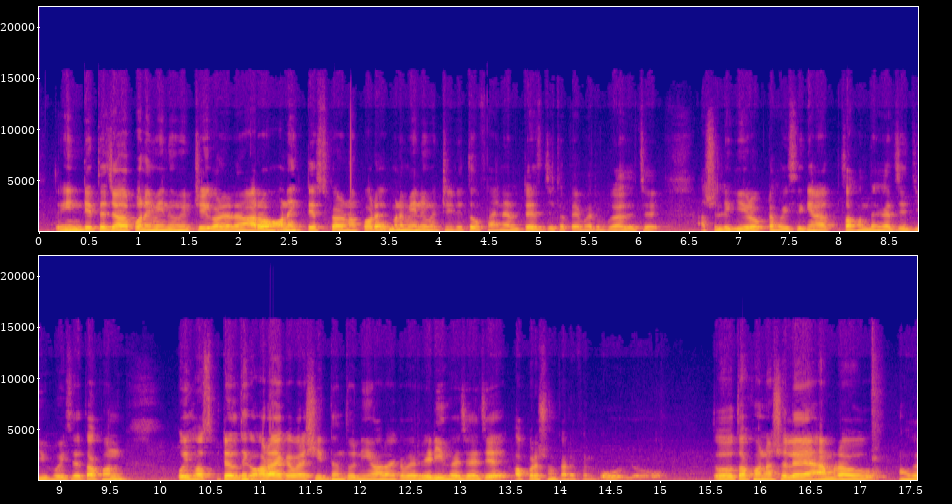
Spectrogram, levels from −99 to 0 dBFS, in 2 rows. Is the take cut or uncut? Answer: uncut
